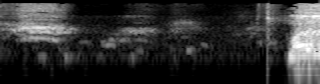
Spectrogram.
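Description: A bird cawing: a few short, harsh calls in quick succession, the first the loudest and the rest fading. A man starts speaking near the end.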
